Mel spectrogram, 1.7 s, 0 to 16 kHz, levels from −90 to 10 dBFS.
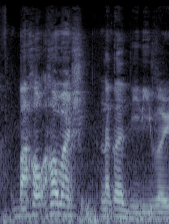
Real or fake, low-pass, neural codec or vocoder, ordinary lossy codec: real; 14.4 kHz; none; none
